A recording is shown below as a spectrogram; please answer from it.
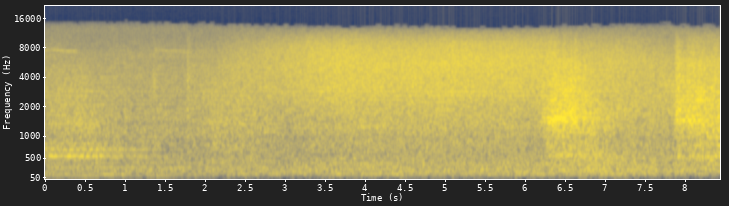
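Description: Steady rushing noise of molten metal and slag pouring from a smelter furnace, over a low, steady industrial hum; the rush swells louder about six seconds in.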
